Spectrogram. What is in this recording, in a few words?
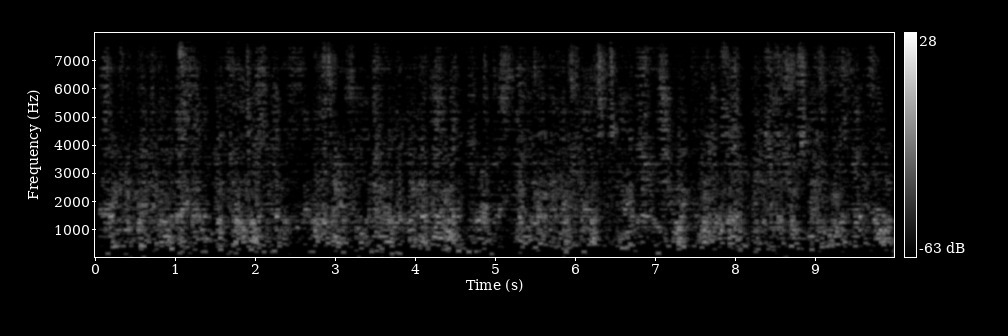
male; SiSEC08; SiSEC underdetermined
